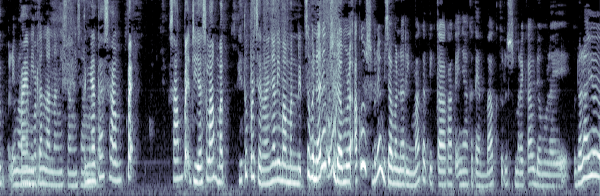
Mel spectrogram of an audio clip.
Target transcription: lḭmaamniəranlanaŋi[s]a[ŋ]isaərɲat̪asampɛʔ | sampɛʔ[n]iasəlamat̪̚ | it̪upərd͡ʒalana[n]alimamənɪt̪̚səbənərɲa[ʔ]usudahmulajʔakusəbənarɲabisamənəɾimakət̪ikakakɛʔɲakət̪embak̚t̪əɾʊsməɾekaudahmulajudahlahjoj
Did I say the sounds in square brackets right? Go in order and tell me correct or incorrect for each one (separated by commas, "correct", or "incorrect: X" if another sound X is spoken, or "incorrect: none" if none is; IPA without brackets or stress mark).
correct, correct, incorrect: d, incorrect: ɲ, incorrect: k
